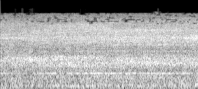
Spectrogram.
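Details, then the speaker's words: Cement plant bucket elevator head, running: a continuous heavy roar with even chain-and-sprocket meshing and no doubled knock, meaning the sprocket and chain pitch are good. Elevator temperature is fine. Healthy. "On a un engrainement bien régulier qui veut dire que le pignon est bon, que le pas de la chaîne normalement est bon aussi."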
